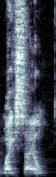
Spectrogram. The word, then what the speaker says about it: wassail: is the Stroud mosa way sale way sale as it's pronounced down there um which I although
